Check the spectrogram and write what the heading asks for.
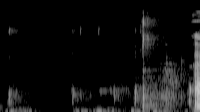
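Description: Near silence broken by a few faint, short clicks, the sharpest about one and a half seconds in.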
